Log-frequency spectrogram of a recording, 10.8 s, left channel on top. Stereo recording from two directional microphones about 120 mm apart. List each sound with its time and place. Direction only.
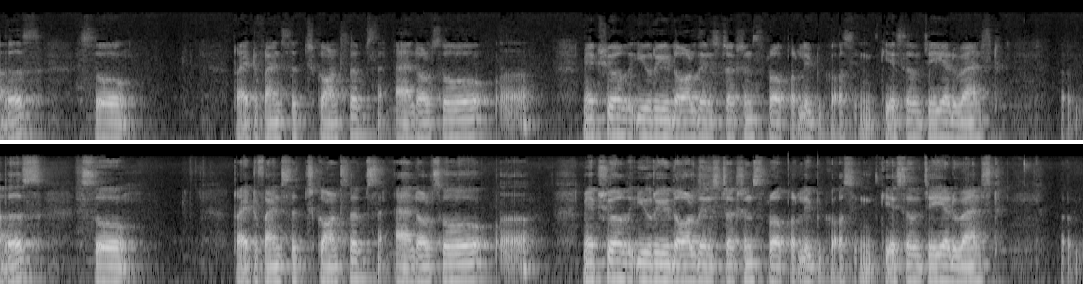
0.9 s speech: 5° right (ahead or behind)
2.3 s speech: 5° right (ahead or behind)
8.5 s speech: 15° right (ahead or behind)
